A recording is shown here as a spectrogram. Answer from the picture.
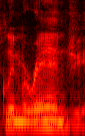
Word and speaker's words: Glenmorangie: 1918 took full ownership in the 30s it's pronounced Glenmorangie yeah and then Glenmore Moray was purchased by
